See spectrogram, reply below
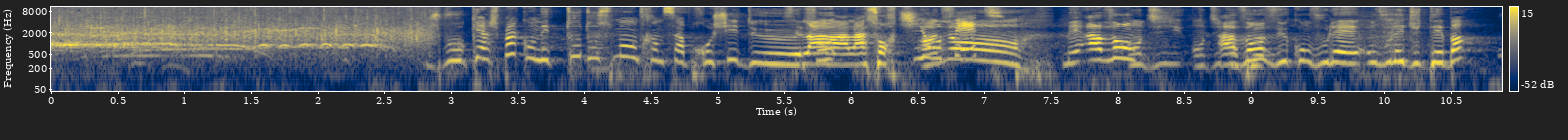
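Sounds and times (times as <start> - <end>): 
whistles and whoops from the crowd: 0.0 - 2.6
audience applause with cheering: 0.0 - 2.8
speech: 2.8 - 10.8.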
